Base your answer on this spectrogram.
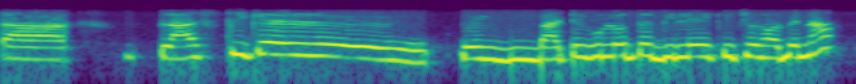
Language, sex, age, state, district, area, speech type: Bengali, female, 18-30, West Bengal, South 24 Parganas, rural, conversation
